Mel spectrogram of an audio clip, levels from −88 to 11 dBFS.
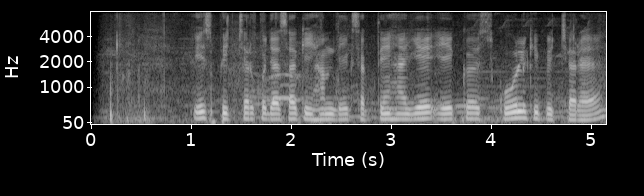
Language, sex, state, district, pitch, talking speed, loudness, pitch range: Hindi, male, Chandigarh, Chandigarh, 150 Hz, 175 wpm, -16 LUFS, 140-155 Hz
